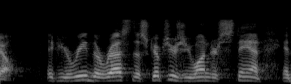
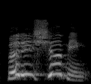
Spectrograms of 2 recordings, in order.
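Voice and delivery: high-pitched mock child whine; hammed-up tearful kid squeal; screaming and crying; 3 dB louder than usual. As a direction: protest like a wailing little boy. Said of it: "he's screaming and crying".

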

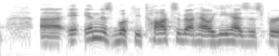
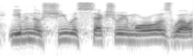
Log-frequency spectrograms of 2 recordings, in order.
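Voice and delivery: usual speaking voice

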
